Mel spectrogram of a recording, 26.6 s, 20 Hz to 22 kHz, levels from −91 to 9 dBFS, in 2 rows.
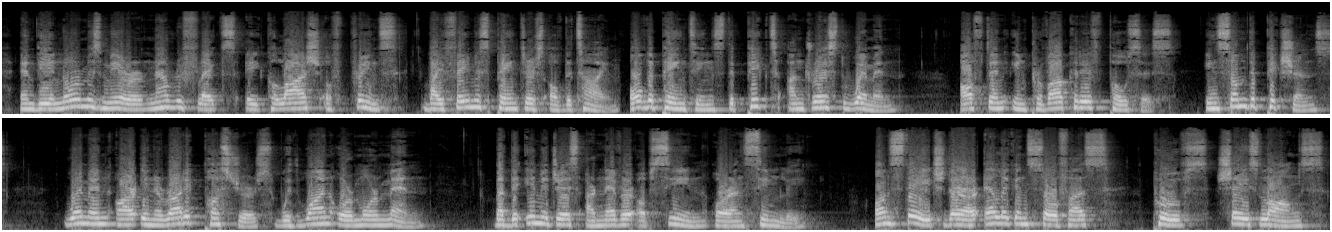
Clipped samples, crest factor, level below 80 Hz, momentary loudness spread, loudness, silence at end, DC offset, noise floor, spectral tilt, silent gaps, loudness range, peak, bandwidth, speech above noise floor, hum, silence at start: under 0.1%; 12 dB; -42 dBFS; 9 LU; -16 LUFS; 0.1 s; under 0.1%; -55 dBFS; -5.5 dB/octave; none; 3 LU; -4 dBFS; 16 kHz; 40 dB; none; 0.2 s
